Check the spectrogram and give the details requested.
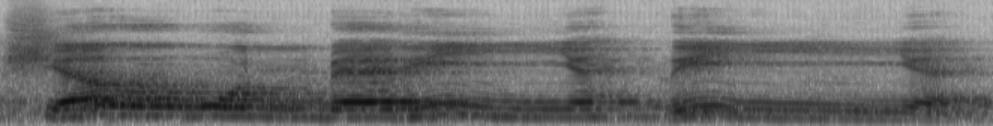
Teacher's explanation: karena ya sifatnya layinah dan rakhawah bunyi hurufnya tetap ngalir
